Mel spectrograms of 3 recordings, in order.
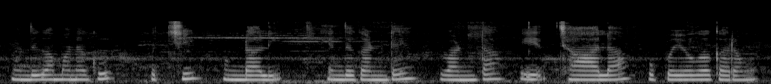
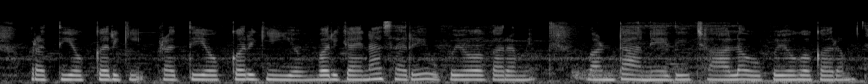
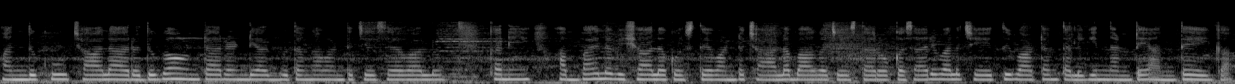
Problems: constant background noise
